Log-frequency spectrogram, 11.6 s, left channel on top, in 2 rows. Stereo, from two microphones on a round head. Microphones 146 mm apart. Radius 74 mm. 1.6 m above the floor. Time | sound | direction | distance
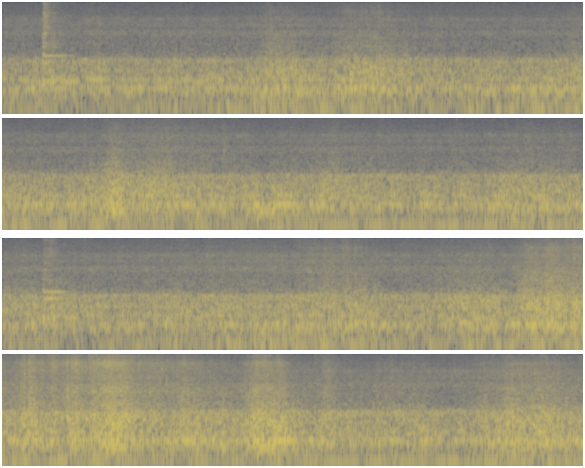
0.4 | a snare drum | 50° left (ahead or behind) | 5.5 m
